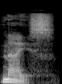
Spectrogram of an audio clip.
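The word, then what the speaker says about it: gneiss: The rock beneath your feet is a cast and nice pronounced nice.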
